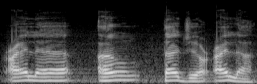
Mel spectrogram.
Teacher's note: علا ان تجعل, نون ساکن اس کے بعد تا حرف اخفا ہے تو نون ساکن کو اخفا کے ساتھ پڑھیں گے. ناک میں آواز لے جا کر گنگنانا اسے اخفا کہتے ہیں. تجعل جیم ساکن ہے, یہاں قلقلہ ہوگا.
